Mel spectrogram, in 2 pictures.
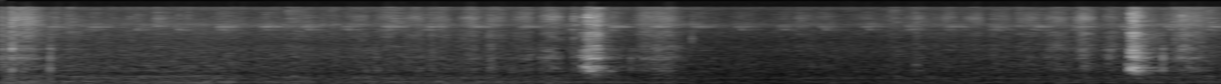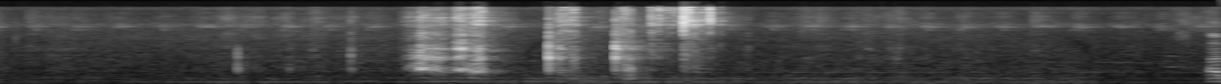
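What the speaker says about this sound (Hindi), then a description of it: "ब्रेड को इस तरह आपने काट लेना है" A knife saws through slices of bread for a bread pizza, giving a few short rasping strokes with quiet gaps between them, loudest in a close cluster near the end.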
